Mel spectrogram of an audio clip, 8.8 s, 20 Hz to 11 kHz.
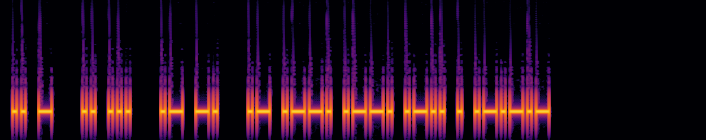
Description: Morse code, heard as a keyed tone, about 22 wpm, 700 Hz. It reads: IT IS AN APPLE.
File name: practice / 22wpm / Sentences with 2-Word Phrases - 22wpm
